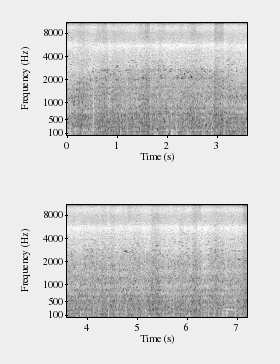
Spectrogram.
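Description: Chopped onions, green chillies and curry leaves sizzling in hot oil in a pan, a steady high hiss, while a silicone spatula stirs them.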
